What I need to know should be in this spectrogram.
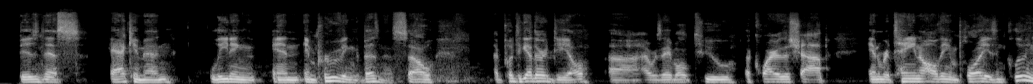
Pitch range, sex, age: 105-135 Hz, male, 40-59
